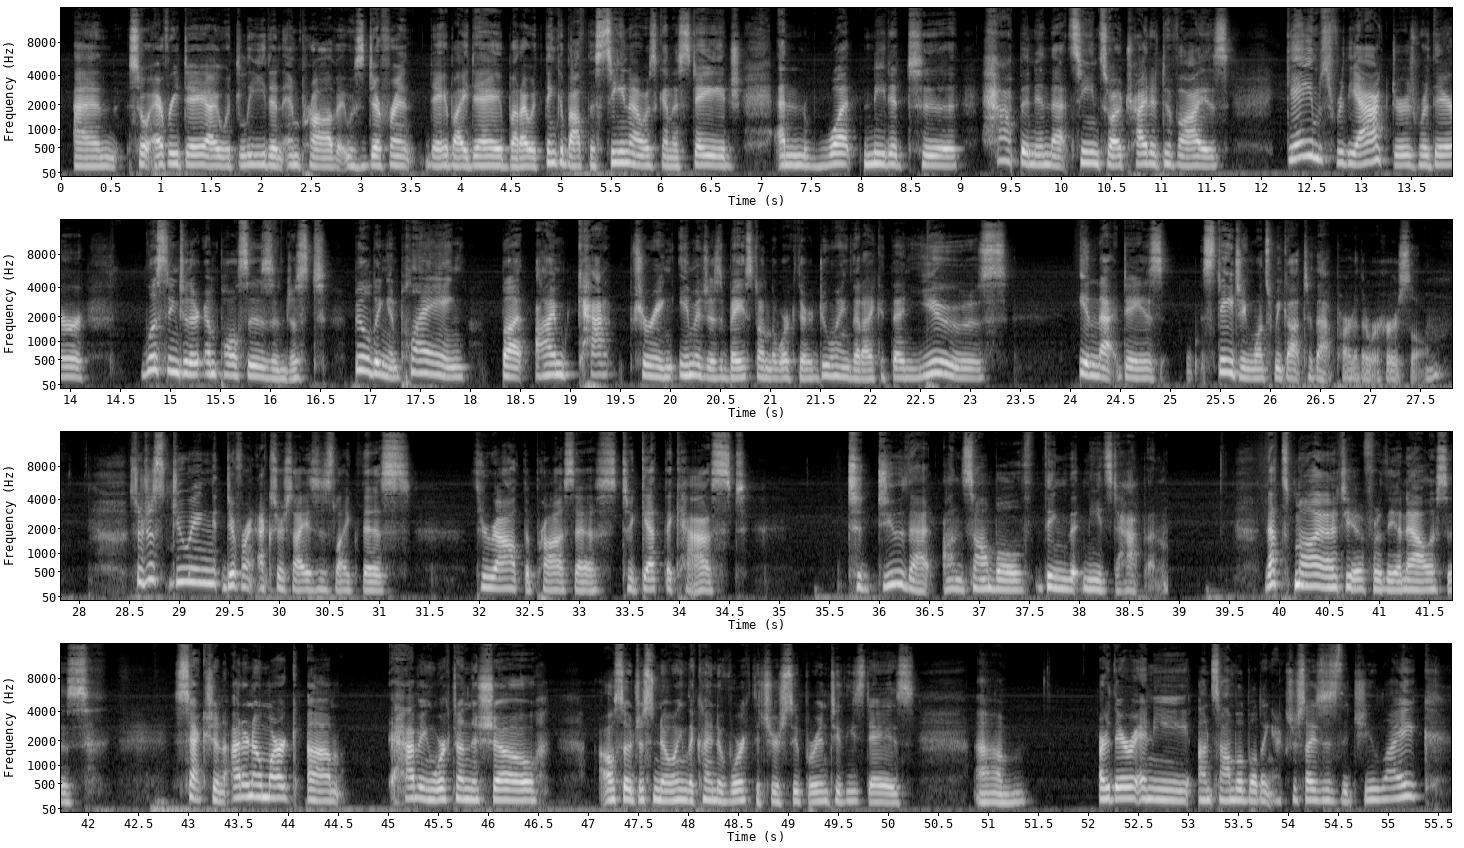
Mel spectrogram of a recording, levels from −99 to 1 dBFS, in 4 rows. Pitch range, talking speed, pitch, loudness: 160-205 Hz, 160 wpm, 175 Hz, -23 LUFS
